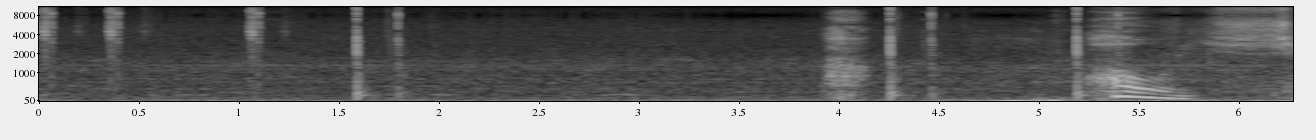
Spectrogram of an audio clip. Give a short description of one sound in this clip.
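Short menu clicks sound several times.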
